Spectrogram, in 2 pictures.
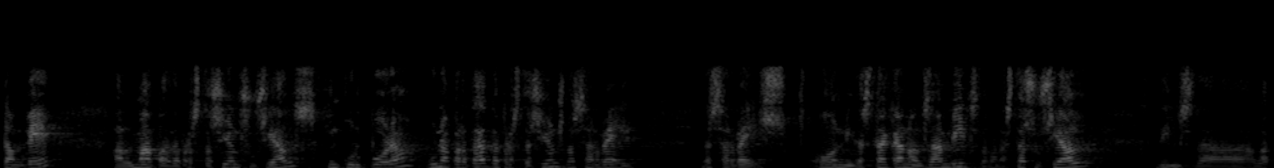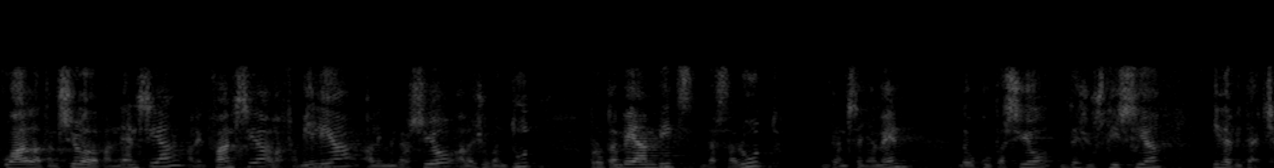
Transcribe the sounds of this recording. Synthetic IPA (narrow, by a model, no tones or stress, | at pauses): t̪əmbe | əlˠmapəðəpɾəst̪əsionsːusialˠz̥iŋkuɾpɔɾəunəpəɾt̪at̪̚d̪əpɾəst̪əsionzðəsəɾβɛj | d̪əsəɾβɛjsoniðəst̪akənəlˠzambid͡zðəβənəst̪asusialˠ | d̪inzðələkwalˠːət̪ənsioləðəpənd̪ɛnsiəːləiɱfansiəːlə̰fəmiliəːlimːiɣɾəsioʔə̰ləʒuβənt̪ut̪̚ | pɾɔt̪əmbeambid͡zd̪əsəlut̪ | d̪ənsəɲəmen | d̪əukupəsiod̪əʒust̪isiə | iðəβit̪a̰d͡ʒə̥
